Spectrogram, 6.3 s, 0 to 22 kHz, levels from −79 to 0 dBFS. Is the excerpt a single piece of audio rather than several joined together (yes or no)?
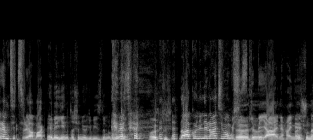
no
